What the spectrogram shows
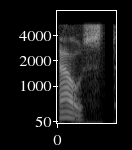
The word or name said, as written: oust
